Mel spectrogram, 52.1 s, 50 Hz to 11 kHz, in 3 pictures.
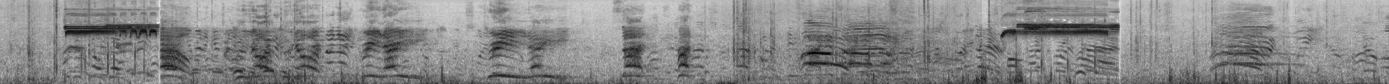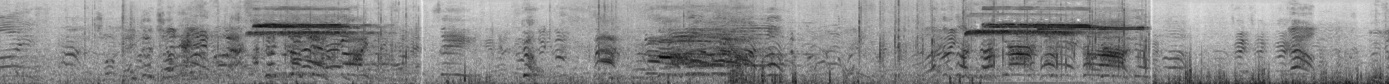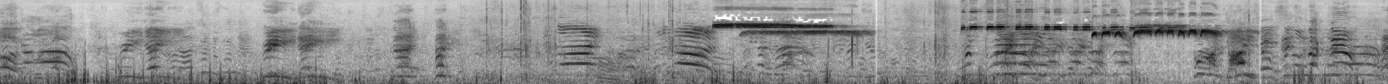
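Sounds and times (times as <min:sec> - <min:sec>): referee whistle blast: 0:00.8 - 0:02.0, 0:12.5 - 0:14.0, 0:20.4 - 0:22.4, 0:29.4 - 0:31.8, 0:43.6 - 0:45.7, 0:46.8 - 0:50.2
players shouting: 0:00.8 - 0:14.0, 0:15.1 - 0:32.2, 0:34.6 - 0:37.0, 0:39.6 - 0:45.7, 0:46.4 - 0:52.0.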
